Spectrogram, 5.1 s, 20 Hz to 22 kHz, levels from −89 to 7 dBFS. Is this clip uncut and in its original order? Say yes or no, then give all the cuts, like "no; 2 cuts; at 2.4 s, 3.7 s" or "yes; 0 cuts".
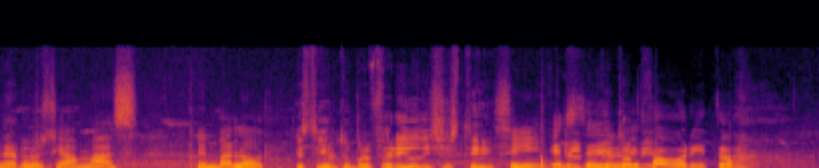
yes; 0 cuts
